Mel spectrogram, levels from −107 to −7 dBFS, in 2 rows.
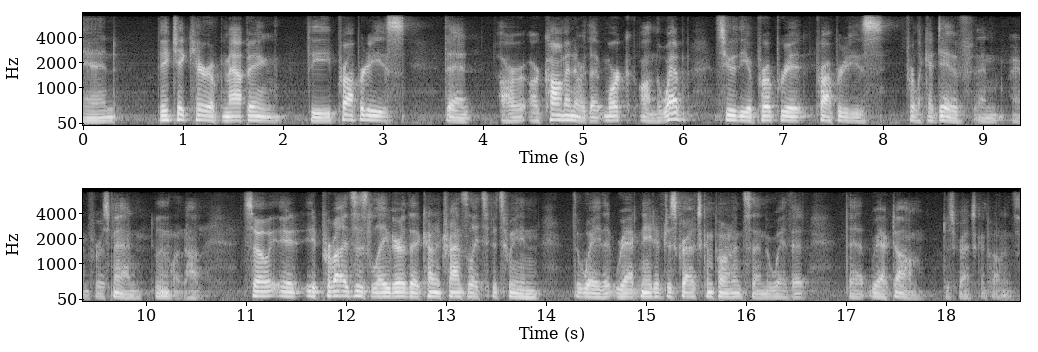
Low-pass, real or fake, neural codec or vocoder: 7.2 kHz; fake; codec, 16 kHz, 0.8 kbps, ZipCodec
